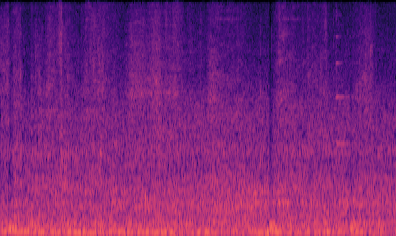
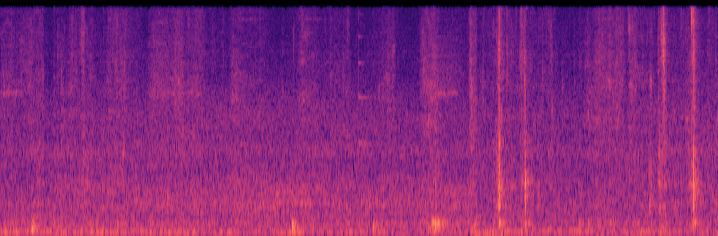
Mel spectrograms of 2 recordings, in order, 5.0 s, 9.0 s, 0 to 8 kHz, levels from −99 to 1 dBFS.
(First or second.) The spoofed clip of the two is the second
